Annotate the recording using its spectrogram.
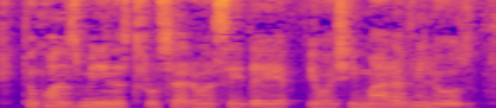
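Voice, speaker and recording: The voice is a plain, everyday voice. It moves at a fairly quick pace with fairly even intonation. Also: woman. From Brazil. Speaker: book reviewer and devotional youtuber. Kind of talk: casual vlog review.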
